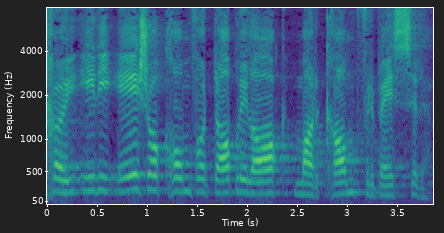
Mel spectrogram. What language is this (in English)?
Swiss German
